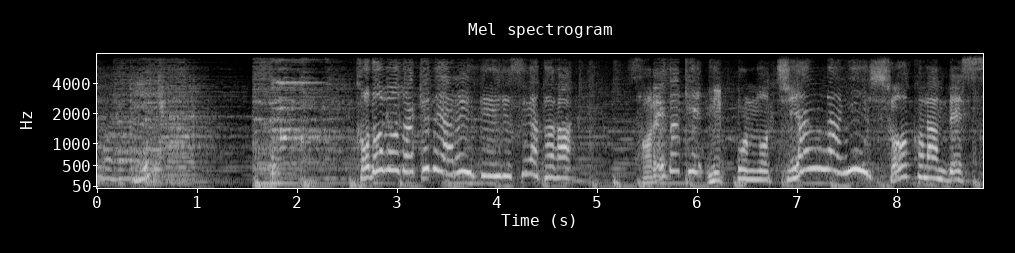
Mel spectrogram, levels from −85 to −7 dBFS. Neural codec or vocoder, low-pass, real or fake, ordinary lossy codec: codec, 44.1 kHz, 2.6 kbps, SNAC; 7.2 kHz; fake; Opus, 32 kbps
